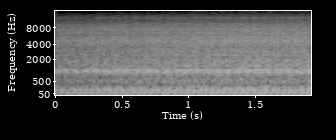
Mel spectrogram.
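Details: 2005 Chevrolet Silverado 1500 5.3L V8 after oil pump and pick-up tube replacement, oil pressure about 62, minor coolant drips: smooth even low idle with steady tone, no knocks or ticks; healthy.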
